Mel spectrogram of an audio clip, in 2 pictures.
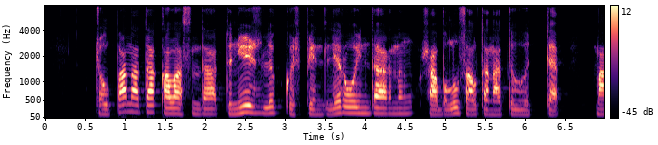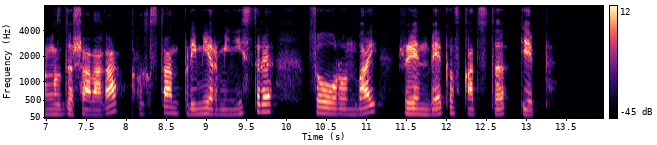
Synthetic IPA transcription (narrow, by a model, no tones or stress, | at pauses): ʒ̥ʊlˠpɑnɑt̪ɑqʰɑlˠɑsənd̪ɑd̪̥ʏnije̞ʒʏlɪkʲʰːɵʃpe̞nd̪ɪle̞ɾwo̞jənd̪ɑɾənəɴʒ̥ɑbəlˠusɑlˠt̪ɑnɑt̪əwɵt̪ːɪ | mɑɴəzd̪əʃɑɾɑʁɑqʰəɾʁəst̪ɑnprʲemije̞ɾmijnijst̪ɾɪ | so̞wɾonbɑj | ʒ̥enbe̞ko̞fqʰɑt̪ə̥st̪əd̪̥e̞p̚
